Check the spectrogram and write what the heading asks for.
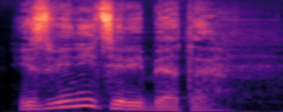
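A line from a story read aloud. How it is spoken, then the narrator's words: Breathed out. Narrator (Russian): выдохнул Стас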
